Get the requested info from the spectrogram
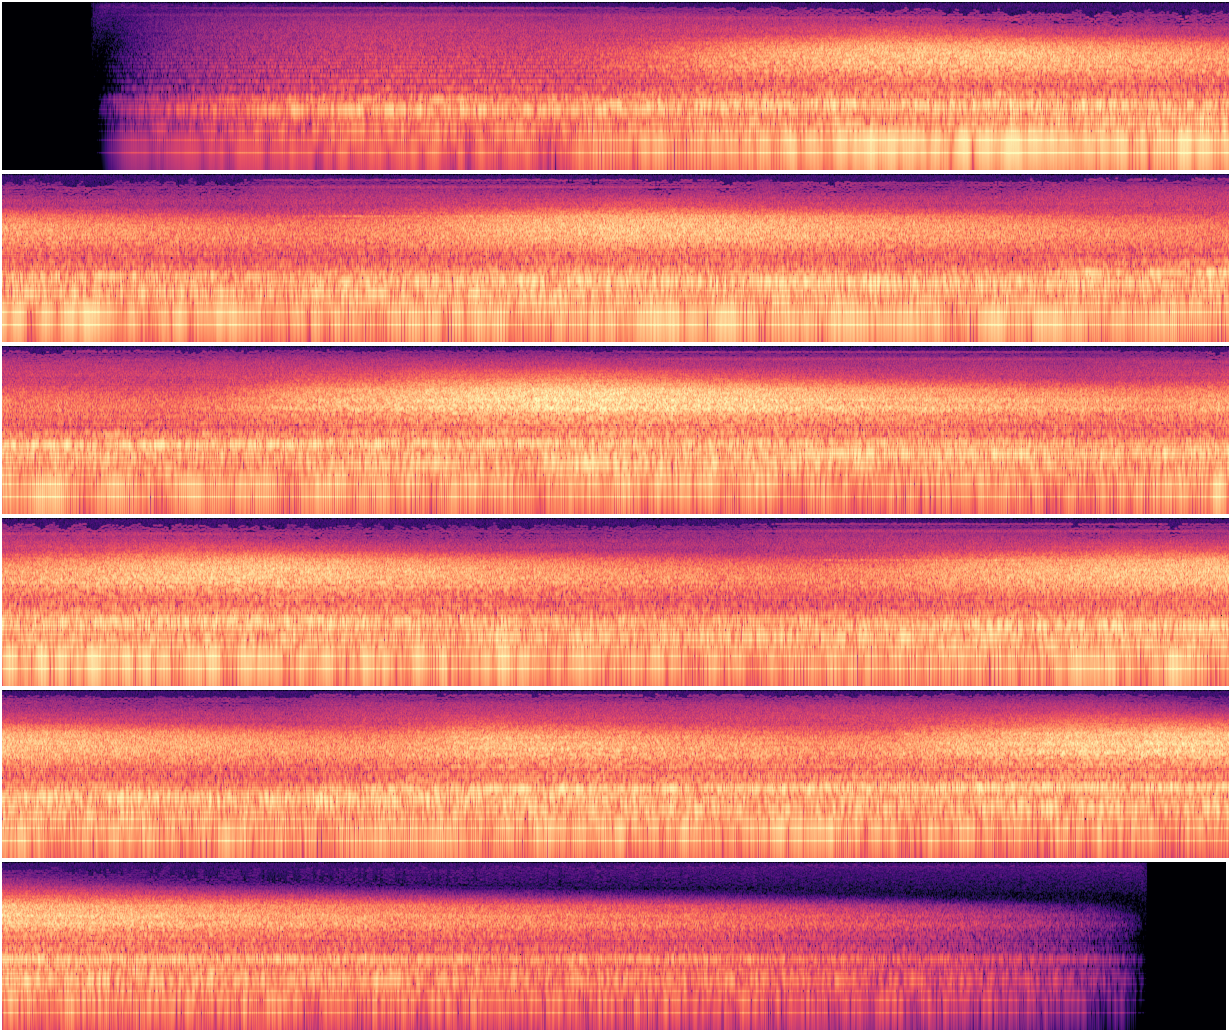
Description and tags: Creepy Horror Ambient - Truth
Some synth action
ambiant, ambient, creepy, film, free, high, horror, movie, quality, scary, suspense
